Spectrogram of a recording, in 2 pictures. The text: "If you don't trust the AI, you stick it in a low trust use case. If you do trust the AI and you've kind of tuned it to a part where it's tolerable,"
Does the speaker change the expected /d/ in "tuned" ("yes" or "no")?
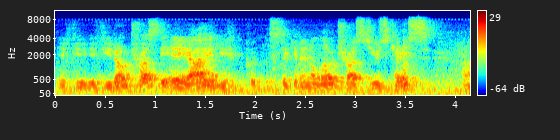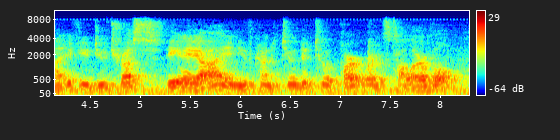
no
